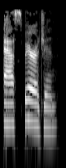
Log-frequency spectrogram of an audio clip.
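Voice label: "asparagin", English, British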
